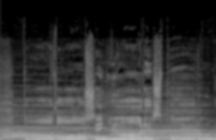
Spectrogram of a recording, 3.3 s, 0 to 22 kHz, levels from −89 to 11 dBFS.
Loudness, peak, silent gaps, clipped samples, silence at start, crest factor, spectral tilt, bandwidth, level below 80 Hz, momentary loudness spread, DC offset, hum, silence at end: -17 LUFS; -4 dBFS; none; under 0.1%; 0 s; 14 dB; -5 dB/octave; 17 kHz; -48 dBFS; 5 LU; under 0.1%; none; 0 s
